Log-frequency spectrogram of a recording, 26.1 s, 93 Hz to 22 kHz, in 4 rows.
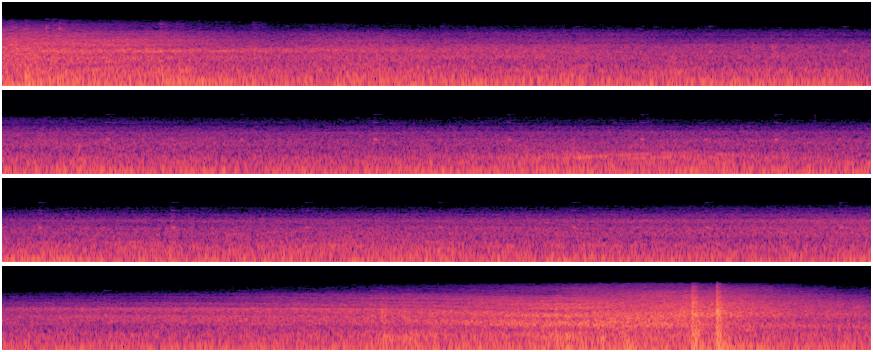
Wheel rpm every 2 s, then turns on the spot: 0, 0, 0, 0, 0, 0, 0, 0, 0, 0, 0, 0, 0.
none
